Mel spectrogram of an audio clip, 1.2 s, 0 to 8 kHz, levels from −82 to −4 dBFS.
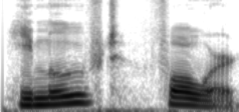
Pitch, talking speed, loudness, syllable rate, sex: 140 Hz, 150 wpm, -14 LUFS, 4.9 syllables/s, male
